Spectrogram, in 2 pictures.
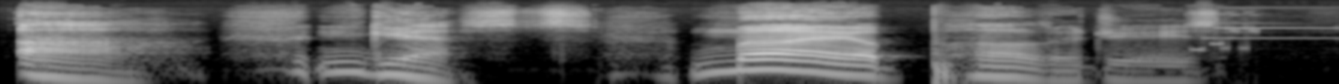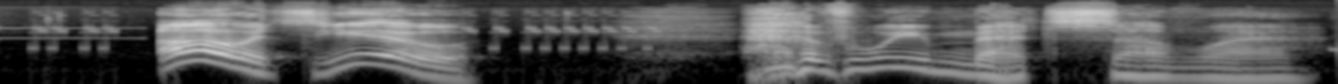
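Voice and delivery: bow and apologise like a hotel bellboy; hint of a courteous bellboy, slow and low. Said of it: "What was this guy's voice again?".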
